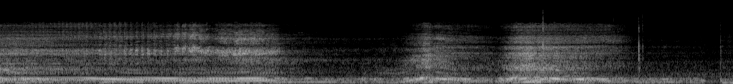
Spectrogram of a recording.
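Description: Car engine revving hard in a burnout, played back over a car's audio system and heard in the cabin; it cuts off about three seconds in. Two shorter noisy passages from the next video clips follow, then a few faint clicks near the end.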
